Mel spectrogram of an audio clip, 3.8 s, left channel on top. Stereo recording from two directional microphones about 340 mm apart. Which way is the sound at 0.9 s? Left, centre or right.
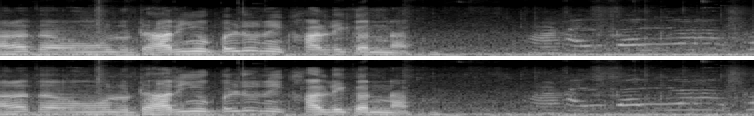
Centre.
